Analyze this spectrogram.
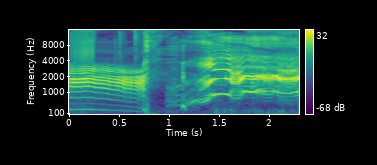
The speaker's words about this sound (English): So that was a bit much, but you know, all the cats in my neighborhood are in heat, and they it's like all fuck fucking so loud. Crazy, they dude. Love to fuck loud, cats do. They love to fuck loud.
